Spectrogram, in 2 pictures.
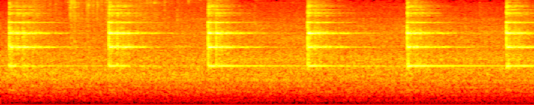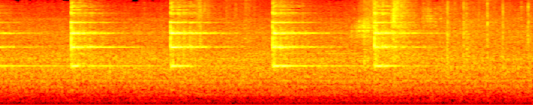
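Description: A level crossing bell rings loudly, striking about once a second, then stops.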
